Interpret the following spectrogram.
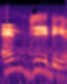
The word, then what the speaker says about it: Ngidi: Ngidi. That's the way to go. Thank you, Bear, for some pronunciation help for me.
